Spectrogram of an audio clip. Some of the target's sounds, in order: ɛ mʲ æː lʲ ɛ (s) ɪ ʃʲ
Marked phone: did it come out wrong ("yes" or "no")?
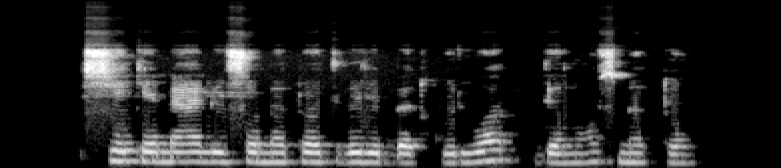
yes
